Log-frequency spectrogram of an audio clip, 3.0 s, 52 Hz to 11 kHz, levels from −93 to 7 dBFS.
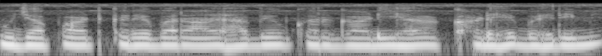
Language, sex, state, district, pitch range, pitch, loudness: Chhattisgarhi, male, Chhattisgarh, Rajnandgaon, 145-155 Hz, 150 Hz, -14 LUFS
